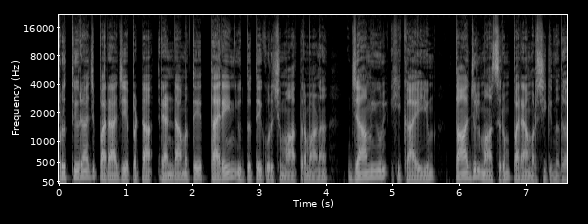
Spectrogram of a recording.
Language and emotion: Malayalam, neutral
